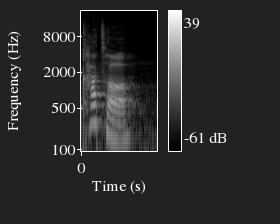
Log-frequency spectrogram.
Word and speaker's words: Qatar: So it's right. Like pronounced K-A-T-T-E-R. Qatar. Phonetically, yes.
